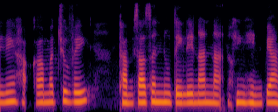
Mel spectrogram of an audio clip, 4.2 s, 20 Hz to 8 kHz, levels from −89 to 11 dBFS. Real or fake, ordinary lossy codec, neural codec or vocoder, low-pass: fake; none; codec, 16 kHz, 2 kbps, X-Codec, WavLM features, trained on Multilingual LibriSpeech; 7.2 kHz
